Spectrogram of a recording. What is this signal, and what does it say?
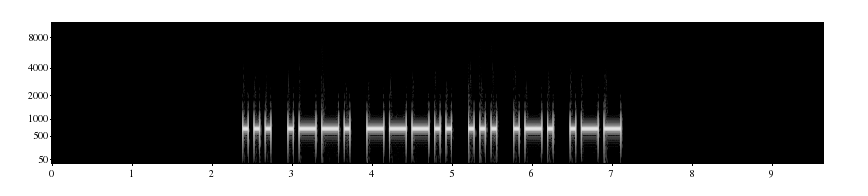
Morse code, heard as a keyed tone, about 17 wpm, 700 Hz. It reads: SP8SRW
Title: DXCC-100 Call Signs - 6 Characters - Repeated 3x - 17wpm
